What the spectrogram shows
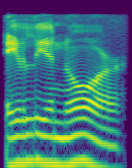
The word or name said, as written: alienor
